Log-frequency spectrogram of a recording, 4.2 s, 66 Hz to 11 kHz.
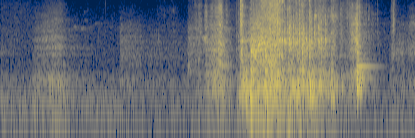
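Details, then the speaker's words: Suffolk Super Punch/Colt lawnmower (75G14-25A manual) being pull-started in winter after basic maintenance: cord rattles and clicks, engine cranks but won't fire; fuel reaches cylinder, so no spark suspected from points gap opened when lock screw was tightened. "There's definitely fuel getting into the cylinder, so i'm pretty sure we weren't getting spark."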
